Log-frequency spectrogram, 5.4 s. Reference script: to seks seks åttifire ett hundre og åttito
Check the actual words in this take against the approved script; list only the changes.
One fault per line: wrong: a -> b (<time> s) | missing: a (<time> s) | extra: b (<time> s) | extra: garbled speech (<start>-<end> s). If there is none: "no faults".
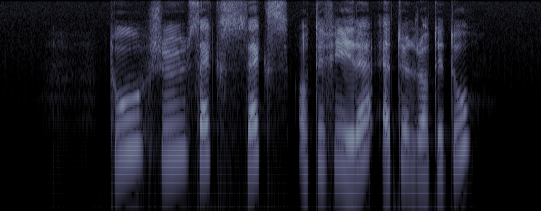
extra: sju (1.6 s)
